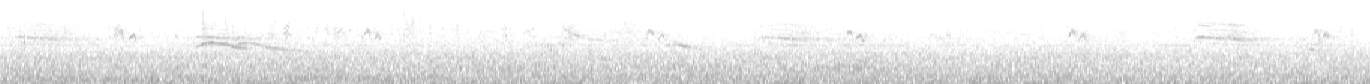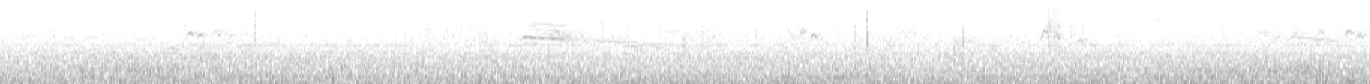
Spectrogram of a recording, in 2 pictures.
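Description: Faint outdoor background noise with a low steady hum, and small birds giving short chirps on and off.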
